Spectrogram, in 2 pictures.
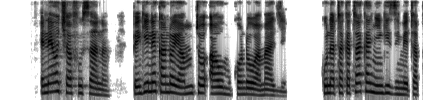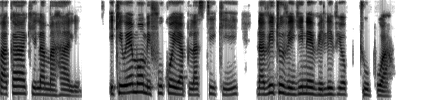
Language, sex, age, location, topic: Swahili, female, 36-49, Nairobi, government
